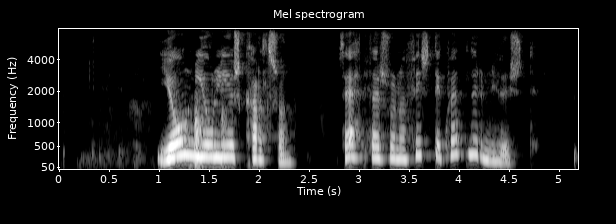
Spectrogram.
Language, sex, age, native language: Icelandic, female, 50-59, Icelandic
